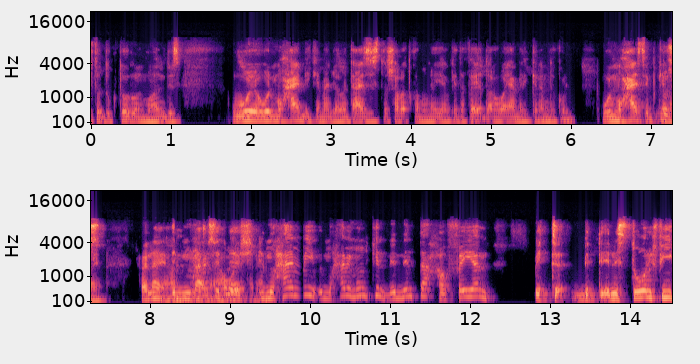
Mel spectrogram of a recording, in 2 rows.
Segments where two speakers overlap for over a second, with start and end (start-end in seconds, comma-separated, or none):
8.3-9.5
